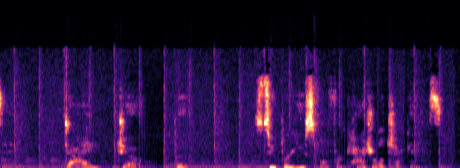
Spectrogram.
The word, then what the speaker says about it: daijoubu: Pronounce it Daijubu.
